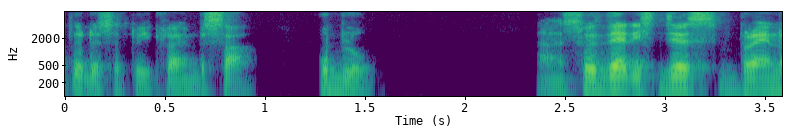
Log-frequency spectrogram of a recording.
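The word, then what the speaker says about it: Hublot: iklan kat KL ni hublo kan ada satu jam tu brand dia hublo HB lot silent t bukan hubblot hubblo hubblo ni jam yang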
